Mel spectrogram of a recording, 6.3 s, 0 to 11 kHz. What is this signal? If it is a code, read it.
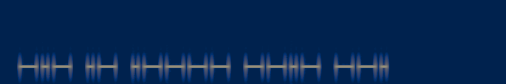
Morse code, heard as a keyed tone, about 17 wpm, 700 Hz. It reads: KA1QG
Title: USA Callsign DE Callsign - 5 Characters - 17wpm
